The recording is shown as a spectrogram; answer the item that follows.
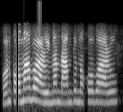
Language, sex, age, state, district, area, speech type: Assamese, female, 45-60, Assam, Biswanath, rural, conversation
